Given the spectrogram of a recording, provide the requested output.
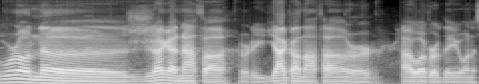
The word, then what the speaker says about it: Jagannatha: Oh gosh, it was like Jagannatha, I think was it. It's not Yaganatha. No, it's not Yaganatha. Not Scandinavian.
